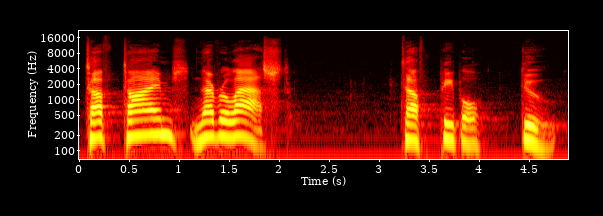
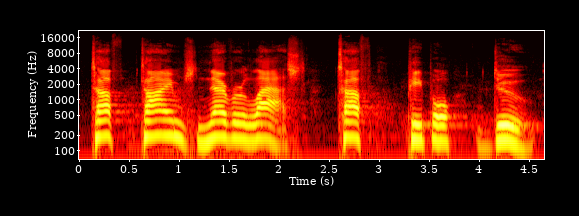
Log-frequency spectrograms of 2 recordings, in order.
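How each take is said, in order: Both takes have the same delivery.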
